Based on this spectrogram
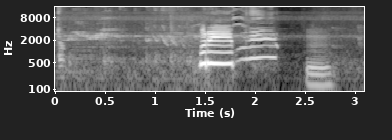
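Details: Tame young black-capped lory learning to talk as its keeper repeats a greeting; one loud, rising, harmonic utterance from the bird, followed by a lower human voice, with quiet room murmur beneath.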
